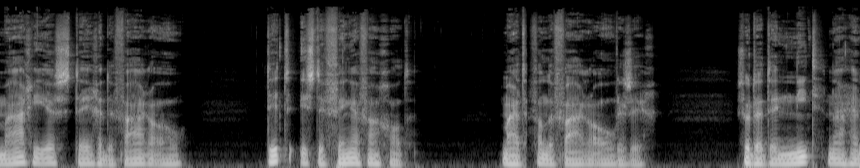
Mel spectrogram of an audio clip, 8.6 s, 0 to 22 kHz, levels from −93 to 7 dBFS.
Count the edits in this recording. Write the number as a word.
two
